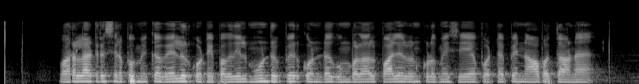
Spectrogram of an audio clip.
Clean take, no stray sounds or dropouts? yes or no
yes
